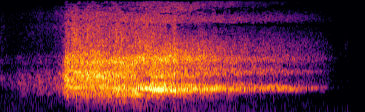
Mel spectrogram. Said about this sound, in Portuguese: Tudo estava quieto, mas lá longe ouvia-se o barulho de alguns carros.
